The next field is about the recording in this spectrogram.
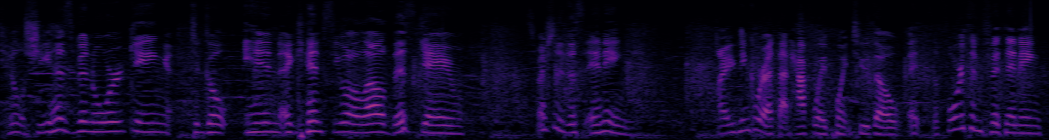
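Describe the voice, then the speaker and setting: A woman's voice: mid-range voice, normal speed, rough recording. An American woman giving conversational color commentary on a live sports radio broadcast. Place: stadium radio booth.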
